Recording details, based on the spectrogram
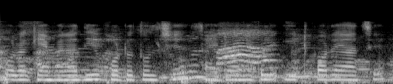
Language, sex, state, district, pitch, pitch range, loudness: Bengali, female, Tripura, West Tripura, 215 Hz, 210-220 Hz, -14 LUFS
